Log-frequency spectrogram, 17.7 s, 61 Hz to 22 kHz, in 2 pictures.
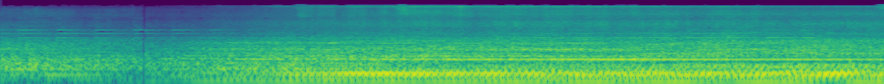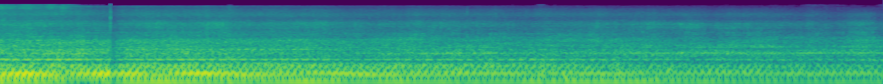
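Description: Amtrak Pacific Surfliner train led by an EMD F59PHI diesel locomotive passing close by. The locomotive's diesel engine runs loudly with a steady whine over it, strongest a few seconds in, then fades gradually as the train moves on.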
